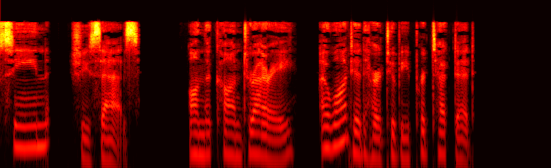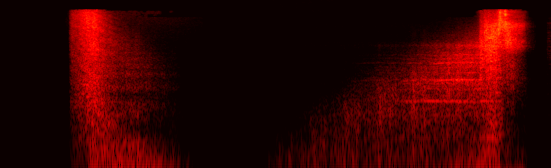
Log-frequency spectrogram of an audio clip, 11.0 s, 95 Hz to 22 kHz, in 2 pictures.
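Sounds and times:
whoosh sweeping down: 8.3s - 10.8s.

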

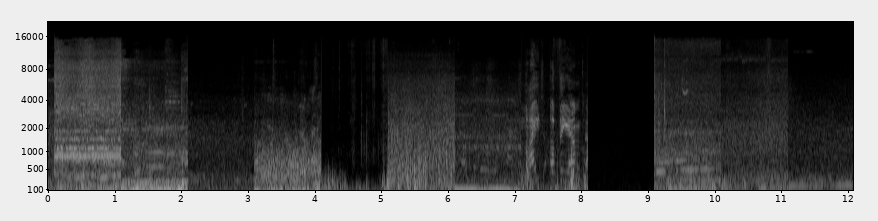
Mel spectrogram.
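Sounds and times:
outdoor street noise: 0.0s - 12.0s
vehicle humming: 9.1s - 12.0s.

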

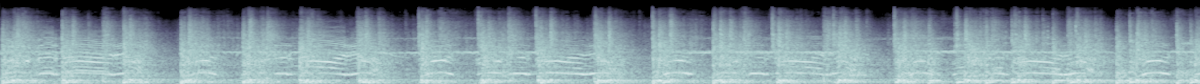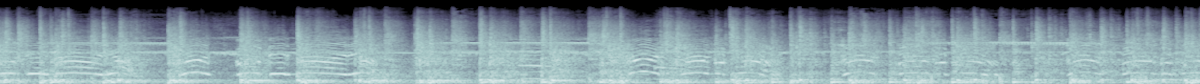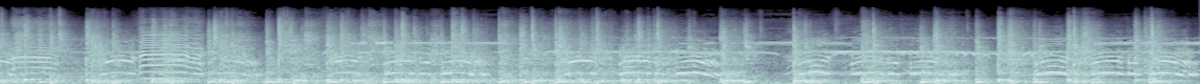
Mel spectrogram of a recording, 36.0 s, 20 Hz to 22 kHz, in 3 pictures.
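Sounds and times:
sticks drumming on metal barrels: 0.0s - 36.0s.

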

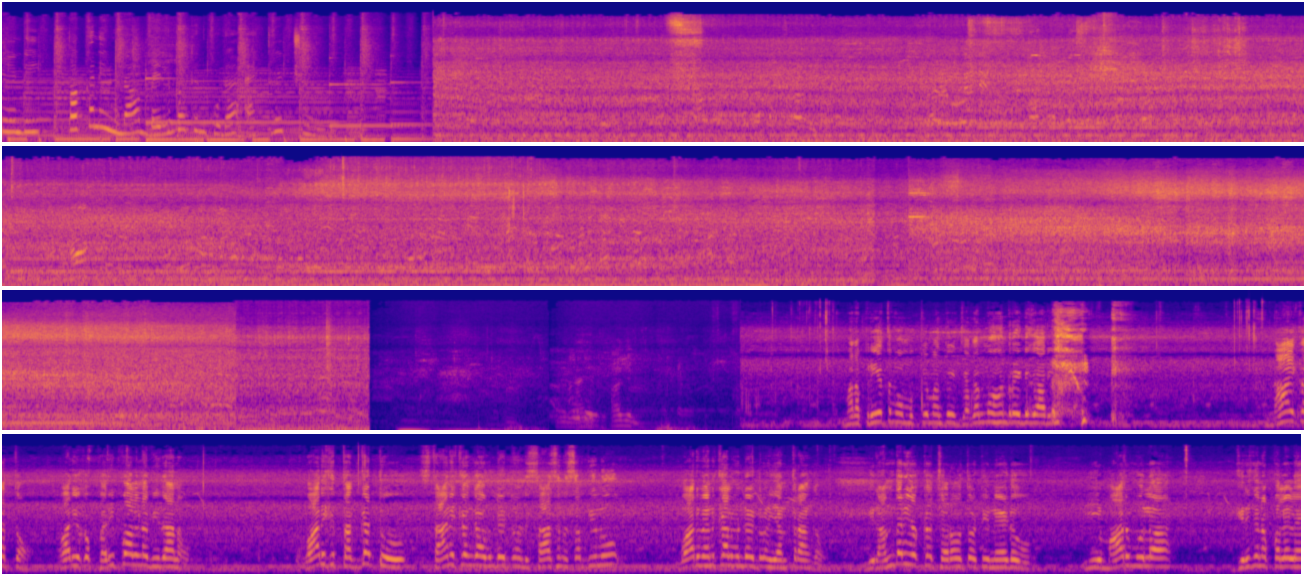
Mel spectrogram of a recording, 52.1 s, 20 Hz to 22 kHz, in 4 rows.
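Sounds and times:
people talking indistinctly: 0.0s - 3.3s
diesel engine rumbling: 0.0s - 29.8s, 33.4s - 52.0s.

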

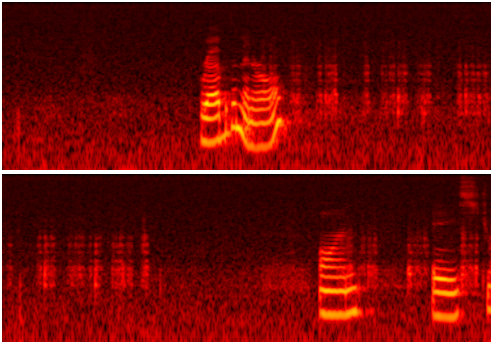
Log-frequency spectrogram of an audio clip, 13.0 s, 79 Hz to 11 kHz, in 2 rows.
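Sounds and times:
marker writing on paper: 3.3s - 8.6s, 10.8s - 13.0s.

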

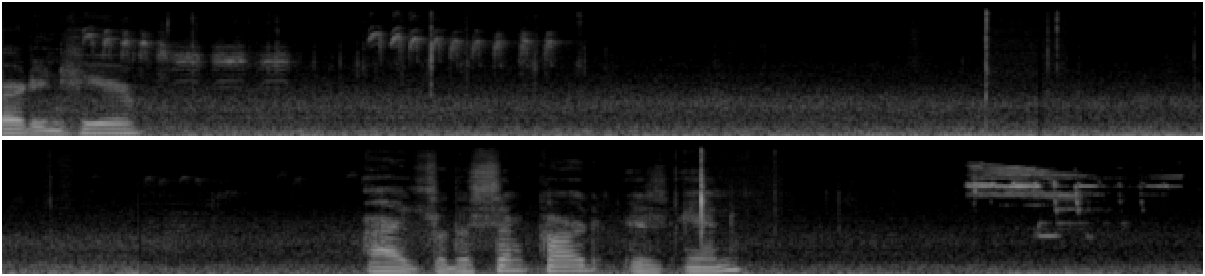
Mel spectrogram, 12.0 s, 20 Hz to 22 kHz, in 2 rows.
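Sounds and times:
electronic power-on chime: 10.8s - 12.0s.

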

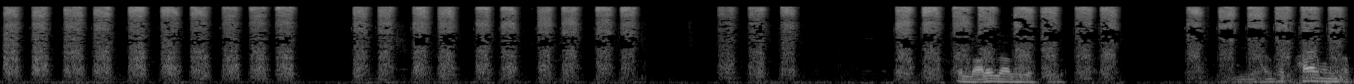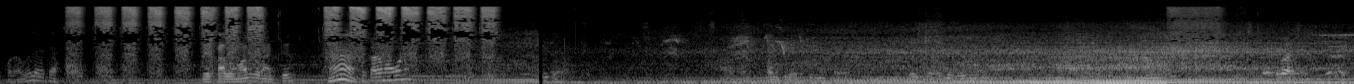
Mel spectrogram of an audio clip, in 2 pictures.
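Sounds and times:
spray gun hissing: 0.0s - 6.4s, 7.2s - 8.0s, 9.0s - 13.5s, 14.2s - 18.6s, 25.2s - 26.0s.

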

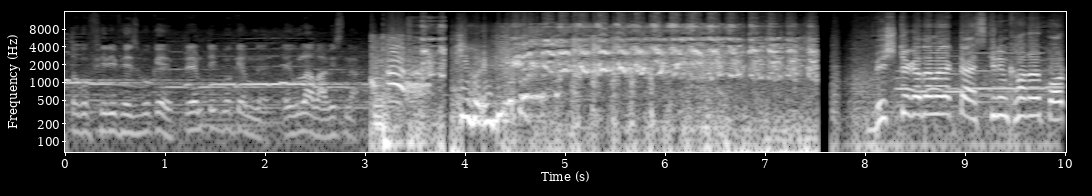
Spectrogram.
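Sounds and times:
man laughing loudly: 3.4s - 7.6s.

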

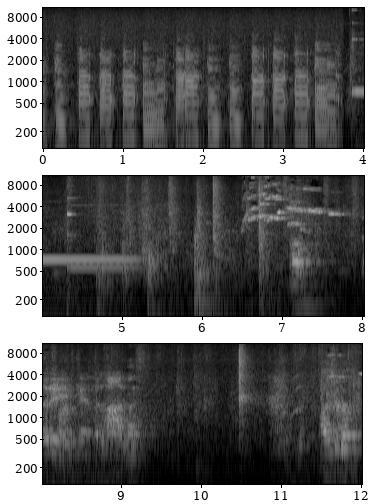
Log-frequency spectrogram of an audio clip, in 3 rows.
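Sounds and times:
doorbell ding-dong chime: 3.8s - 5.4s.

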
